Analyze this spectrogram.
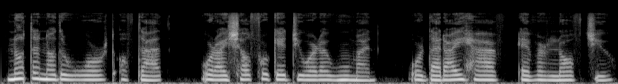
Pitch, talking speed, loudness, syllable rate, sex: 210 Hz, 195 wpm, -17 LUFS, 5.2 syllables/s, female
